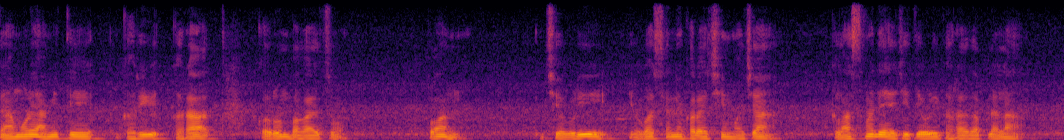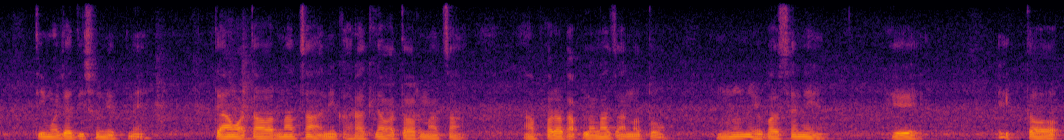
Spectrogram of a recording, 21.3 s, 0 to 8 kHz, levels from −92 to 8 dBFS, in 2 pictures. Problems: constant background noise, background conversations at intervals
